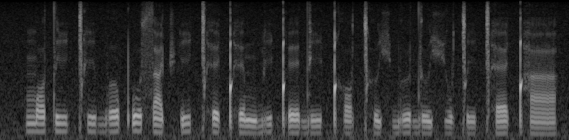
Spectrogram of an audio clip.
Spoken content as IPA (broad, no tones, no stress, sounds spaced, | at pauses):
m ɔ t i ǀʰ i b ɤ pʼ u s a t͡ʃʼ i ǀʰ e ǃʰ e m b i ǃʼ e d i ǃʰ ɔ ǀʰ ɯ ç b ɯ d ɯ ç u ǀ i ǀʰ ɛ ǃʰ a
